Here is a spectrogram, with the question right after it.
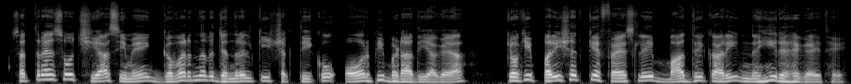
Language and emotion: Hindi, neutral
